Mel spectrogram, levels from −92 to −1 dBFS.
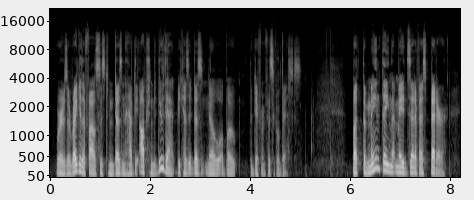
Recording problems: none

